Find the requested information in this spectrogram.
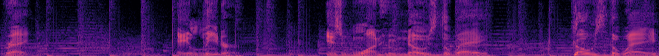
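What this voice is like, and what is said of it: Usual voice. Nothing is said of it.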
